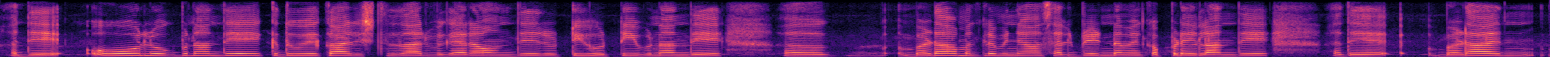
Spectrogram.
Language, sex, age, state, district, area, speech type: Dogri, female, 18-30, Jammu and Kashmir, Reasi, rural, spontaneous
